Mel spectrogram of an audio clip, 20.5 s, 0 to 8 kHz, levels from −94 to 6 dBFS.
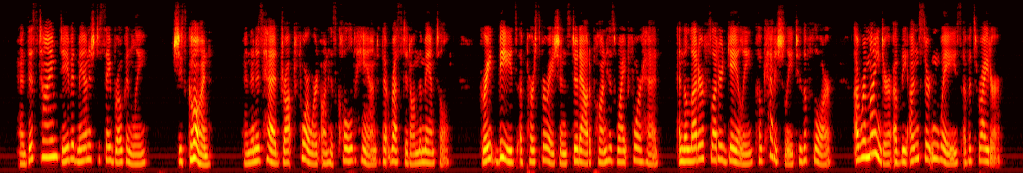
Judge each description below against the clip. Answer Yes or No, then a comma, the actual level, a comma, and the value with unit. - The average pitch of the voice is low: No, high, 205 Hz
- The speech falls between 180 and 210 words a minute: No, average, 155 wpm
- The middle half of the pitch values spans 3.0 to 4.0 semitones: Yes, average, 3.4 semitones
